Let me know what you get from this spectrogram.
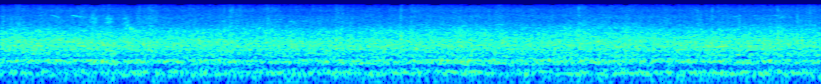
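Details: Spring beehive with many honeybees flying in and out, a continuous thick droning hum holding level throughout, no breaks, broad hiss above it.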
